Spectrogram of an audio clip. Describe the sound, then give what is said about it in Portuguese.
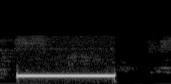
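A telephone tone sounds on a call to Consignet that goes unanswered: one steady, clean, mid-pitched tone holds for about a second and cuts off abruptly, leaving near silence. “O Consignet não atende. Deve estar abarrotado de gente ligando lá.”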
